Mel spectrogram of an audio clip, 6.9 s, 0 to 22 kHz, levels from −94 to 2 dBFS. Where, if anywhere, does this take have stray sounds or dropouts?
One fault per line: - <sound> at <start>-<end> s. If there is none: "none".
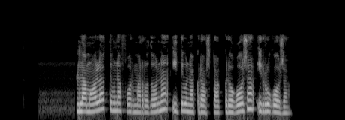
none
